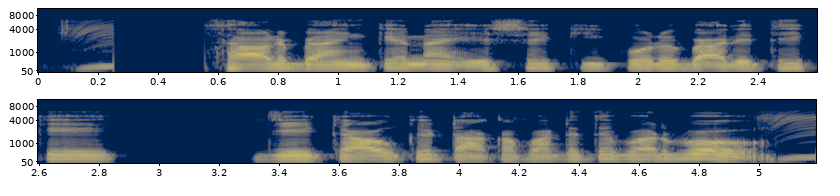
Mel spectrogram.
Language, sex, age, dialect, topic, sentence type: Bengali, male, 25-30, Northern/Varendri, banking, question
